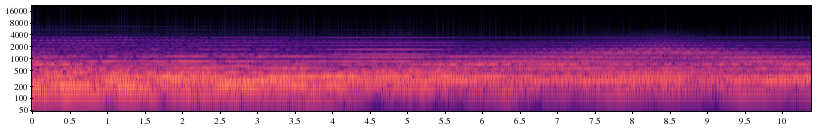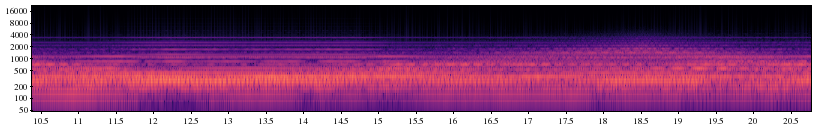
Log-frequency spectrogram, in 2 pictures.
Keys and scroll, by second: 3.4 F1, 3.8 F2, 15.6 ,, 18.6 ,, 20.6 ctrl+z.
